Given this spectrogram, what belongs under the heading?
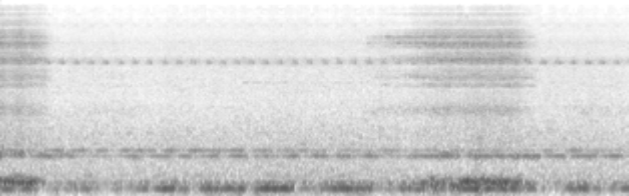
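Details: A sleeping girl snores with low rumbling snores on slow breaths, with a steady tone and faint music in the background.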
